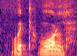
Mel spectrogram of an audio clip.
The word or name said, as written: witwol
